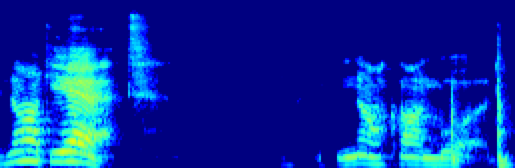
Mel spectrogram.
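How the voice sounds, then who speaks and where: A woman's voice: low-pitched, expressive, very slow, heavy background noise, heavily acted. A woman playing a nervous, eager townsman in a radio drama, polite and stammering, repeating words. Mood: anxious. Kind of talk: old-time radio drama acting.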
